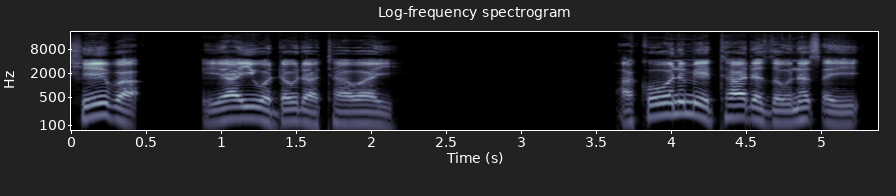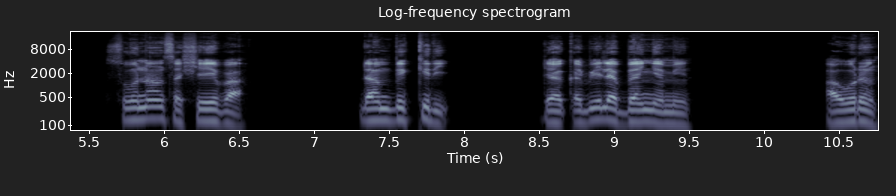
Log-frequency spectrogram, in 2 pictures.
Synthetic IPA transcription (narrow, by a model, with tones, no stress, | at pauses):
ʃeː˦baː˨ | jaː˦ji˦wa˨da˦wdaː˨ta˦waː˦jiː˨ | ʔa˨kʷoː˦wɐ˦ni˦meː˨taː˦da˨za˨wna˦sʼɐ˨jeː˦ | suː˦nɐ˦nsa˨ʃeː˦ba˨ | ɗɐ˦mbɪ˦kɾiː˨ | dɐ˨ɡa˨kʼɐ˨biː˦lɐ˨bɛ˦ɲja˨mɪ˦ŋ | ʔa˨wʊ˦ɽɪ˦ŋ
